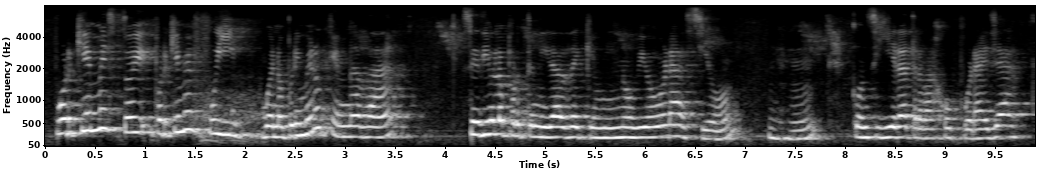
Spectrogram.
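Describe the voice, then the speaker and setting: Fairly high-pitched woman in a Mexico City accent, fairly slow in pace with lively intonation, amid audible room echo and noticeable background noise. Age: 30s. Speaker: host's daughter. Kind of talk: casual chat.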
